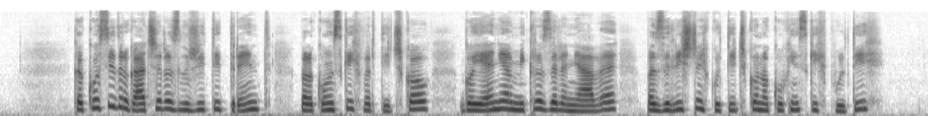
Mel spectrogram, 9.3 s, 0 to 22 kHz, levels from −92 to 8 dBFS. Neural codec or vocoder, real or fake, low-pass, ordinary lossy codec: vocoder, 44.1 kHz, 128 mel bands, Pupu-Vocoder; fake; 14.4 kHz; MP3, 96 kbps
